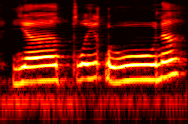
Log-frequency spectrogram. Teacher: قاف کو موٹا ادا کیجیے اور ایک الف کے برابر کھینچیے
